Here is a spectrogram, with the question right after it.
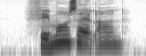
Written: femårsalderen

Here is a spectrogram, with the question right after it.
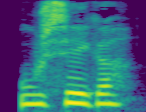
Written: usikker

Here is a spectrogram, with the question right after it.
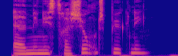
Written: administrationsbygning

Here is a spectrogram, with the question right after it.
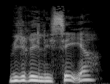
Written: virilisere

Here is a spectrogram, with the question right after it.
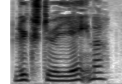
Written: løgstørianer

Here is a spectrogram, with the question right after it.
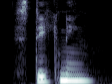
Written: stikning

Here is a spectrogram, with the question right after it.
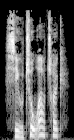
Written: CO₂-aftryk

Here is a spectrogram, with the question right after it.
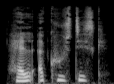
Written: halvakustisk

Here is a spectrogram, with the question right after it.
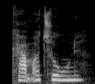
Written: KAMMERTONEN

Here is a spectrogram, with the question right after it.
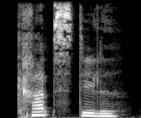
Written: kransstillet

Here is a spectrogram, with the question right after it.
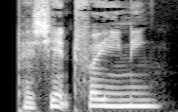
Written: patientforening

